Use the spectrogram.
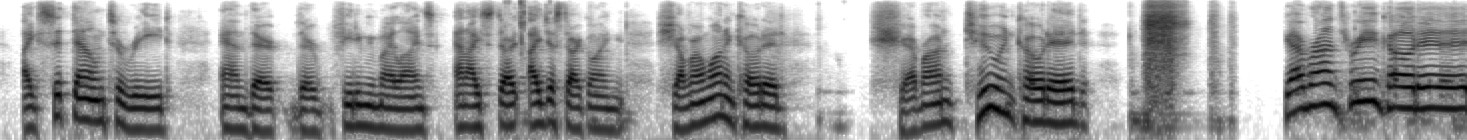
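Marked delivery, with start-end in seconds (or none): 6.6-14.7 hammy, over-the-top overdone reading, pitched up. Recalling reading lines being fed to them, over-the-top line delivery. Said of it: "putting all this like spin on all the chevrons".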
